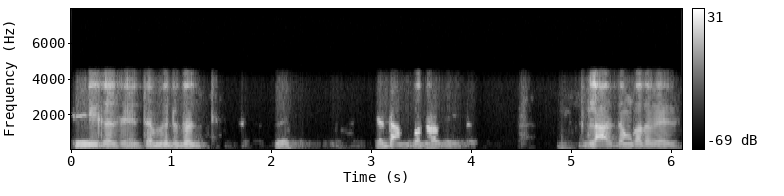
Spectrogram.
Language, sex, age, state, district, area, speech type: Bengali, male, 30-45, West Bengal, Howrah, urban, conversation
